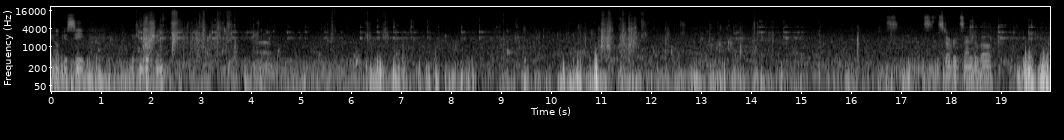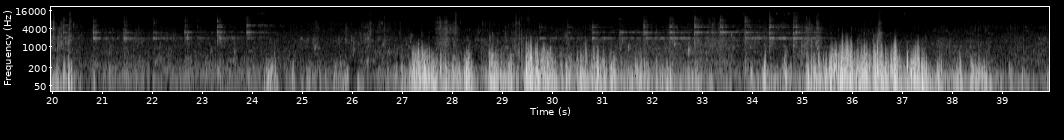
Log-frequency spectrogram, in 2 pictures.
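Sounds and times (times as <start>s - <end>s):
wind buffeting microphone: 0.0s - 39.9s.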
